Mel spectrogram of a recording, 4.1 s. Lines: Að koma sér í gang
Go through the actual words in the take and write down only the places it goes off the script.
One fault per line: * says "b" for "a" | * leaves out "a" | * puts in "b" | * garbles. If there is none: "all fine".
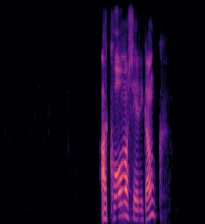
all fine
